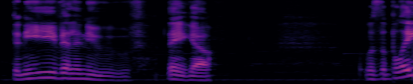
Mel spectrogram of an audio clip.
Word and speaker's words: Denis Villeneuve: And it's directed by a guy whose name I can never pronounce. Denis Villeneuve. Denis Villeneuve.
